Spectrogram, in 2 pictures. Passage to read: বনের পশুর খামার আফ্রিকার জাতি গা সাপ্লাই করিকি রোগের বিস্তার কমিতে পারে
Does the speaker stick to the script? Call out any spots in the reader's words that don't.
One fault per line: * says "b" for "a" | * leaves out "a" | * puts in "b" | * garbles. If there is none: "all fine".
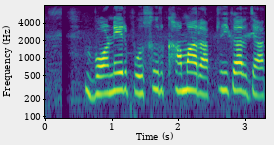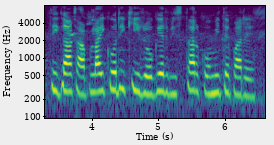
all fine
